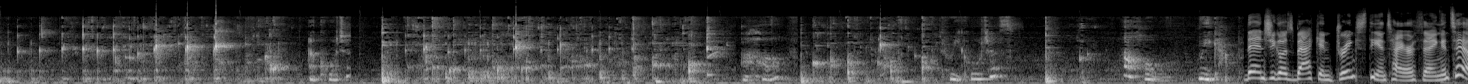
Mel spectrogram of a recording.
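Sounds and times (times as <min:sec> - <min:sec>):
wine pouring into a glass: 0:00.4 - 0:03.0, 0:04.0 - 0:07.4, 0:08.1 - 0:09.5
speech: 0:03.3 - 0:03.6, 0:09.6 - 0:10.2, 0:11.4 - 0:14.6.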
